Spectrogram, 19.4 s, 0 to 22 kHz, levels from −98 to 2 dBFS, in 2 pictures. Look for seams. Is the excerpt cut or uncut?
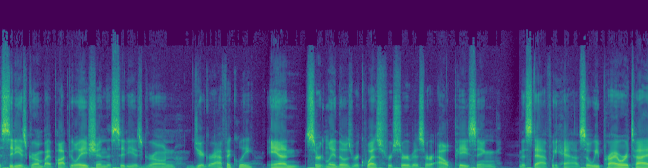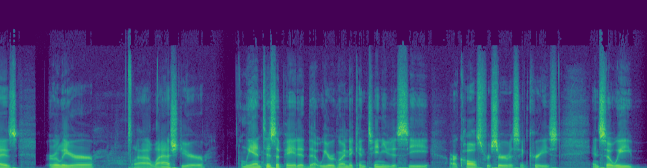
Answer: uncut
